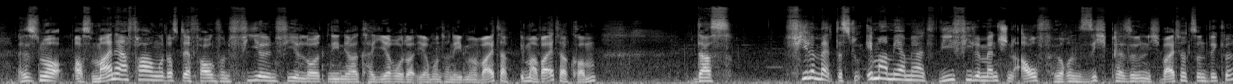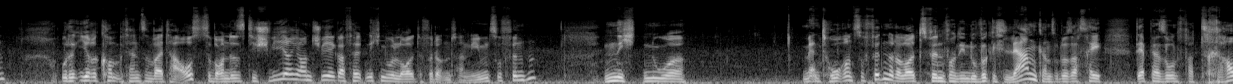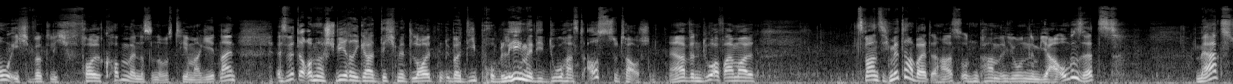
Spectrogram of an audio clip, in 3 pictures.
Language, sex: German, male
